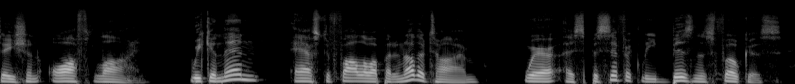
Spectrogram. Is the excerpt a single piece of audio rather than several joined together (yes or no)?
yes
